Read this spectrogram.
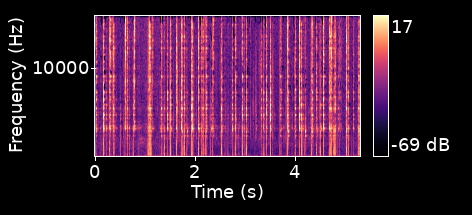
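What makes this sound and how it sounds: Fingertips and nails tap and scratch the embossed relief surface of a hollow gold metal genie lamp, close up. A rapid, irregular series of short, bright metallic clinks with a faint ring near 3.2 kHz is heard, each dying away almost instantly. Soft scratchy rustles fill the gaps between the taps.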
